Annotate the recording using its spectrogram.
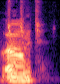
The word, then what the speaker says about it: Djordjevic: You got Djordjevic, I think. Uh-huh. I hope I ain't saying it wrong. – Yeah, Djordjevic.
